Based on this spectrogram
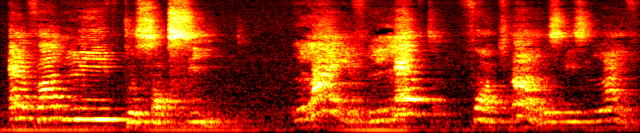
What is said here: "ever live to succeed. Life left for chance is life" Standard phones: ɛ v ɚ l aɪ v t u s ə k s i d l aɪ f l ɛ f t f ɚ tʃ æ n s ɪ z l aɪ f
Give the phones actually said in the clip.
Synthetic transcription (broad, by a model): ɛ v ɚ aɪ t u s ə k s i d l aɪ f l ɛ f t f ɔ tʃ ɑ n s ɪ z l aɪ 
